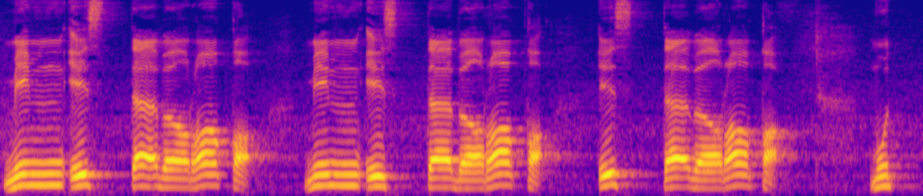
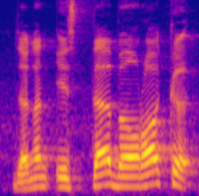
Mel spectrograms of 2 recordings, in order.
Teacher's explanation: jangan tukar jadi nipiskan qaf jadi kaf · Shown in: first take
